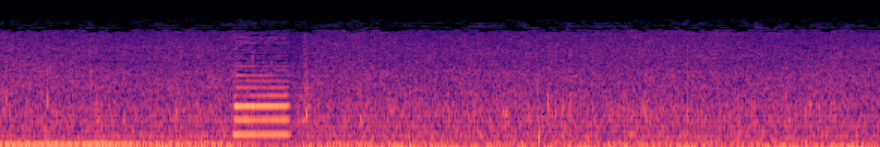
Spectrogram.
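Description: A single loud car horn honks for about half a second over a steady wash of rain or water noise with a low rumble underneath. It is sounded to warn a man riding an inflatable mattress in a water channel during floods and heavy rain in Mexico. No one speaks.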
